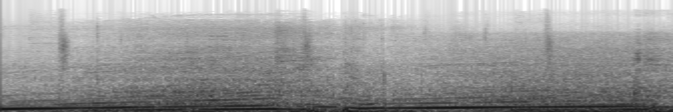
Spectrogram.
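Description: Car engine heard from inside the cabin, accelerating hard through a manual gearbox: the note rises steadily, dips about two seconds in as it is shifted up, then rises again toward another upshift near the end.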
